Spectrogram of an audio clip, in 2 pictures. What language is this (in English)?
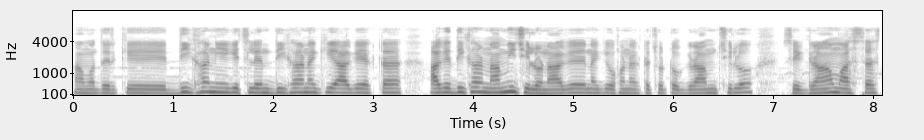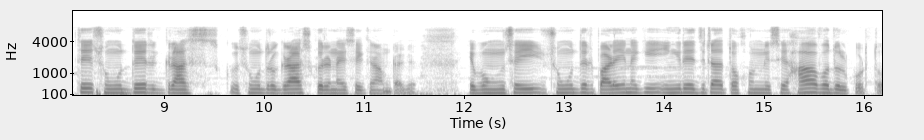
Bangla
